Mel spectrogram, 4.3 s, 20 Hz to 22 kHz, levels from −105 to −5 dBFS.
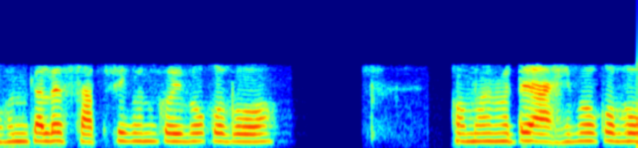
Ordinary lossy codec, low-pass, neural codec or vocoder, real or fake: AAC, 24 kbps; 3.6 kHz; codec, 16 kHz in and 24 kHz out, 2.2 kbps, FireRedTTS-2 codec; fake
